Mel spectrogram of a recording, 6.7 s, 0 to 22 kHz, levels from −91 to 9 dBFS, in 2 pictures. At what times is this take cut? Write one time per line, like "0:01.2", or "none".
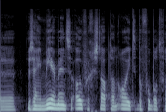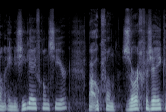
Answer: none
